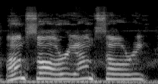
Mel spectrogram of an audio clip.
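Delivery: high, loud repeated sorry; acted apology. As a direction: apologize insistently. Acting someone apologizing.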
